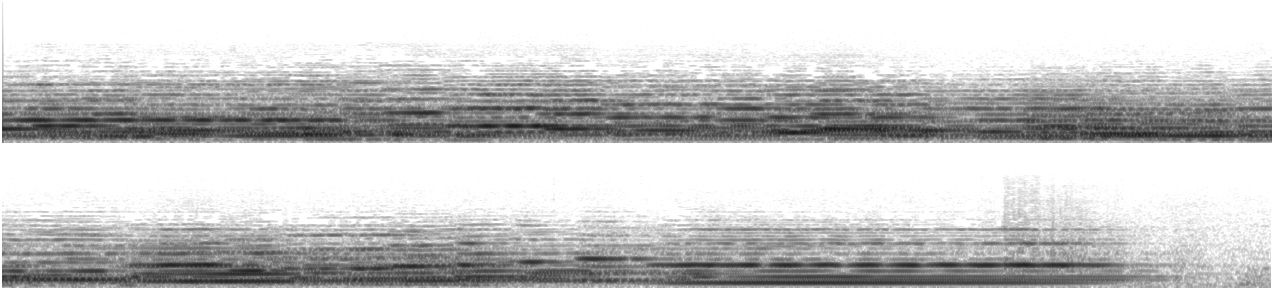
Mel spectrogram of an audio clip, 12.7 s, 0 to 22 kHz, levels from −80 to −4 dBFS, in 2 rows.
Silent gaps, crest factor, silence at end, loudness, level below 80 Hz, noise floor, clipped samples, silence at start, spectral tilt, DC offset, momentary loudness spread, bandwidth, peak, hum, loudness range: none; 14 dB; 0.55 s; -21 LUFS; -56 dBFS; -49 dBFS; under 0.1%; 0 s; -10 dB/octave; under 0.1%; 6 LU; 7 kHz; -6 dBFS; none; 2 LU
